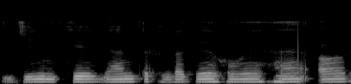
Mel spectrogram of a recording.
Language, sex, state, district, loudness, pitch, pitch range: Hindi, male, Bihar, Bhagalpur, -31 LUFS, 125 Hz, 120-130 Hz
